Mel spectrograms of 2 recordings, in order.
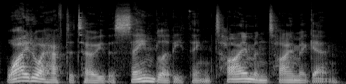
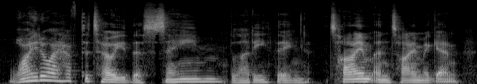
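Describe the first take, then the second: First: The sentence is spoken at full natural speed. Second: The sentence is spoken at a slower pace.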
